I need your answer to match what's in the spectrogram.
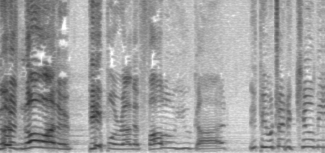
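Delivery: high, whiny, complaining voice.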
